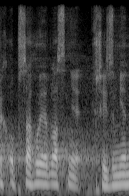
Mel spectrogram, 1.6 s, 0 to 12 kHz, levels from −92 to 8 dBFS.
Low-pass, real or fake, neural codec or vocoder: 10.8 kHz; real; none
